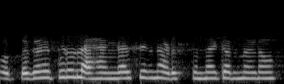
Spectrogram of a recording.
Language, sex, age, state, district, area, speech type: Telugu, female, 18-30, Andhra Pradesh, West Godavari, rural, conversation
